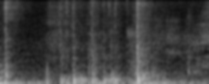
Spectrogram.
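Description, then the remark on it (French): Irregular clicking of keys on a computer keyboard as someone looks up the URL of an article, a quick run of soft taps with one sharper press partway through, and no voices over it. “Je sais pas si tu entends le clavier là.”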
